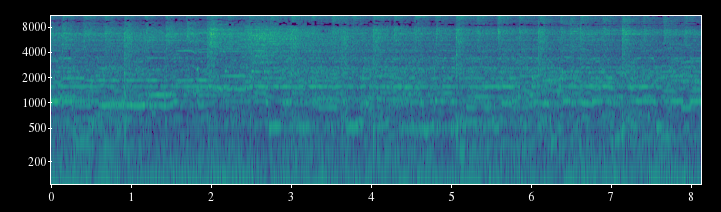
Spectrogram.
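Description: Live electric blues-rock: a Stratocaster-style electric guitar playing a lead line with bent, wavering notes over the band's heavy bass and drums, loud and continuous.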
